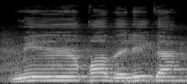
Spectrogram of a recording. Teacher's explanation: نون ساکن کے بعد حروف اخفا میں سے قاف آیا ہوا ہے، اس لیے غنّے کے ساتھ اخفا کر کے پڑھیں گے. کاف کے اوپر زبر ہے، کاف کو جلدی پڑھیں گے، کھینچیں نہیں.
